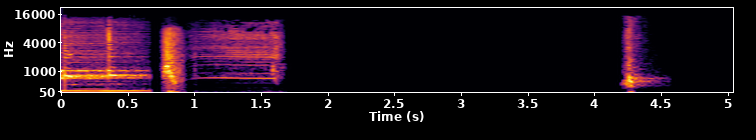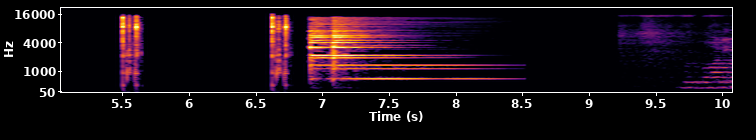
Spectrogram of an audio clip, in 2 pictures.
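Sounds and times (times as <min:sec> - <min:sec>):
bell ding: 0:06.9 - 0:08.6.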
